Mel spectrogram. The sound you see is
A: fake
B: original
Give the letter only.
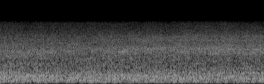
A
